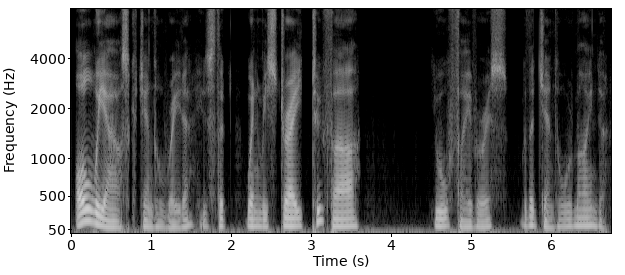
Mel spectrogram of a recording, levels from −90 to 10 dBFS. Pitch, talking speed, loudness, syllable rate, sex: 95 Hz, 180 wpm, -20 LUFS, 4.9 syllables/s, male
